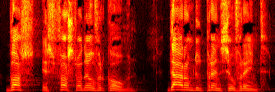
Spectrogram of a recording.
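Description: A man's voice: on the high side, very animated, measured pace, a bit bright, voice pushed up, full character voice. A man voicing a big older farmer who speaks in an earnest, trembling voice. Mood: grave.

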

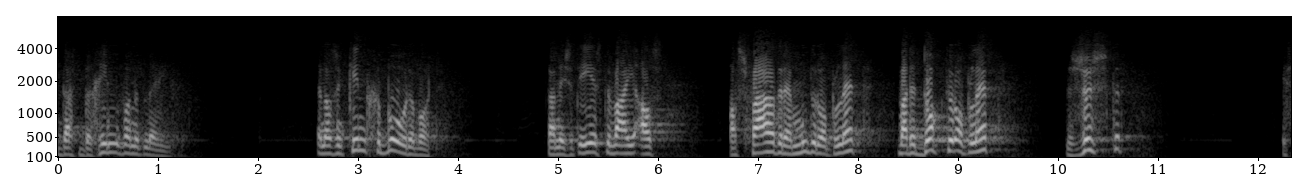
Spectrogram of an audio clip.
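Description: A man preaching a sermon slowly and solemnly, with emphatic swells and long pauses. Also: on the high side. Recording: tinny phone-like radio broadcast with long hall reverb.

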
